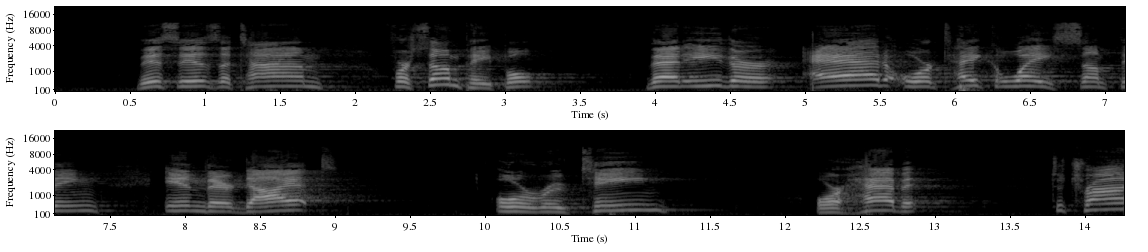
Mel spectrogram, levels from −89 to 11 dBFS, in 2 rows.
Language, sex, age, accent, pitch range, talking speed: English, male, 50-69, American, 175-220 Hz, 95 wpm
